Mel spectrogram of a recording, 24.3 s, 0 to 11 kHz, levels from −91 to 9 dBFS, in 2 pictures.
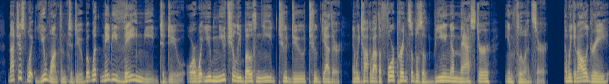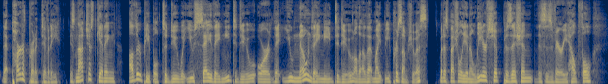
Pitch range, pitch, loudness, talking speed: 110-140 Hz, 120 Hz, -18 LUFS, 205 wpm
